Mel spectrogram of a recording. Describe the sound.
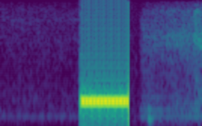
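A telephone call-transfer tone: one steady mid-pitched beep lasting about a third of a second, cut off by a sharp click and followed by faint line noise.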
